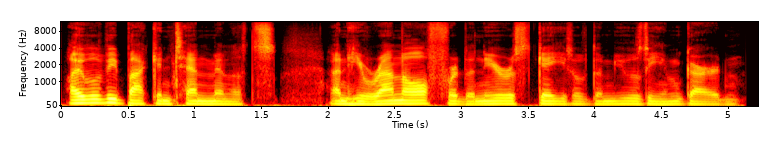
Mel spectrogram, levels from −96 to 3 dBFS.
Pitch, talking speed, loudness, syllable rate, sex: 110 Hz, 220 wpm, -18 LUFS, 5.4 syllables/s, male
